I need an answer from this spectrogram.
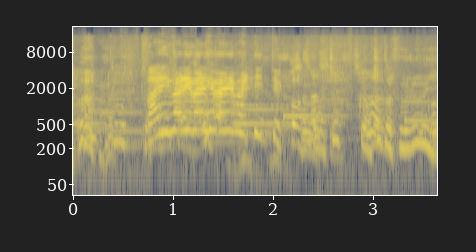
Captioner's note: laughter; laughter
